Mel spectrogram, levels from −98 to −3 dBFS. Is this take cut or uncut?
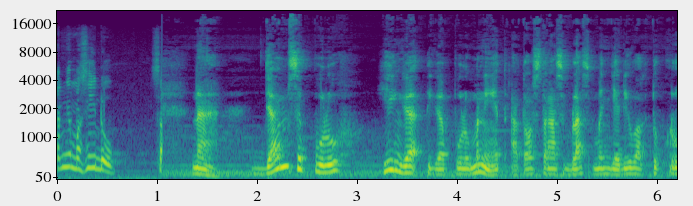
cut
